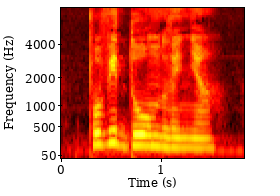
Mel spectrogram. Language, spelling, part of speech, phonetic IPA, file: Ukrainian, повідомлення, noun, [pɔʋʲiˈdɔmɫenʲːɐ], Uk-повідомлення.ogg
- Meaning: 1. message 2. notification, notice, report, announcement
